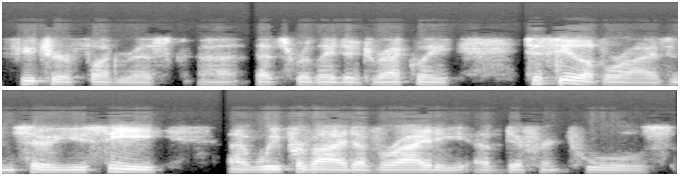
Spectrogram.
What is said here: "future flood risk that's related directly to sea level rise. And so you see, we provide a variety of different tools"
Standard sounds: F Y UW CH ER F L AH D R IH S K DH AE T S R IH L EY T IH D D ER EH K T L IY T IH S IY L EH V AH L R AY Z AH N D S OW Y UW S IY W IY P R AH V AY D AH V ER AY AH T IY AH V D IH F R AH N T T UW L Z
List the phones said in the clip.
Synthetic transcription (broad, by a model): F Y UW CH ER F L AH D R IH S K DH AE T S R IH L EY T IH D D ER EH K T L IY T IH S IY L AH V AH R AY Z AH N S OW Y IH S IY W IY P R AH V AY D AH V ER AY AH T IY AH V D IH F R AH N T T UW L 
